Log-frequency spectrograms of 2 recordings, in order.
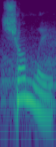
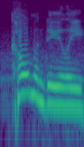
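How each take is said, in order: First: The name has two syllables with no d sound. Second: The name has four syllables with a d sound. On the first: The speaker calls it right. "completely forget that there's a D in there" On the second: The speaker calls it wrong. "I pronounced his name wrong"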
